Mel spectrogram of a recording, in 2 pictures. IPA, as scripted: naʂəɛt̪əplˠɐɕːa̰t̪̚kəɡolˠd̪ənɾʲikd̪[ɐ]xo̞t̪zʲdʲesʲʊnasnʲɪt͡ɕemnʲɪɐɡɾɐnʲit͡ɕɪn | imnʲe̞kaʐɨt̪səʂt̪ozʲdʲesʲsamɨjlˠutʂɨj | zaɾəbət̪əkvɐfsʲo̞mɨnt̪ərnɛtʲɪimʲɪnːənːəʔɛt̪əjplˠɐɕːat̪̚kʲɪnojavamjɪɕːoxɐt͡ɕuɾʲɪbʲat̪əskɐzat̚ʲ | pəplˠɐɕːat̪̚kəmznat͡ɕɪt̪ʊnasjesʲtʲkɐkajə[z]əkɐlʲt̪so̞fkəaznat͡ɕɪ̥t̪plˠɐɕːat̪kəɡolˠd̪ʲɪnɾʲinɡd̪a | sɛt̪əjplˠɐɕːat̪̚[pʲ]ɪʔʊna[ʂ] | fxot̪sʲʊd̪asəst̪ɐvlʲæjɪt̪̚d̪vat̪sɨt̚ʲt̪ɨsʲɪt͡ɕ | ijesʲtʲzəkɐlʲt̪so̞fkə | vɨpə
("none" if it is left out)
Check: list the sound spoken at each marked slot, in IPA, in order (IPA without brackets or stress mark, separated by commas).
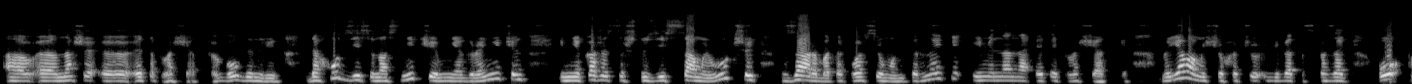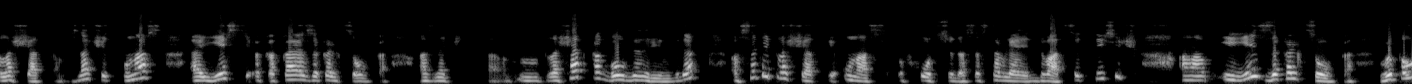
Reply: ɐ, z, kʲ, s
